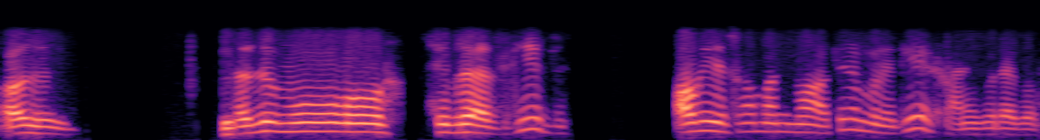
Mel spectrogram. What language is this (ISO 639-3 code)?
nep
